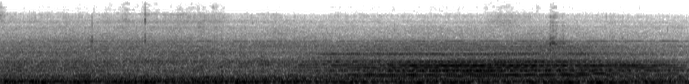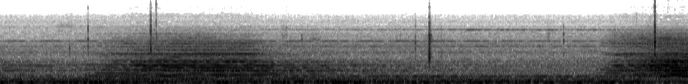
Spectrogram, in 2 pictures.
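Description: A railway crossing bell rings steadily in the distance.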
